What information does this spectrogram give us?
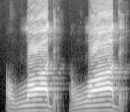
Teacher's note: कनारा जबान आपको दाढ़ से लगाना है तब ये वाद अदा होगा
